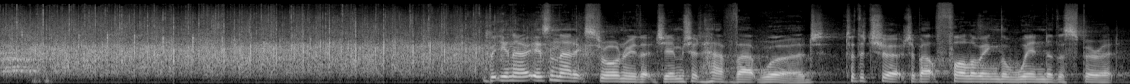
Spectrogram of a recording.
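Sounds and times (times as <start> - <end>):
audience clapping: 0.0 - 6.1
speech: 4.9 - 11.2.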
